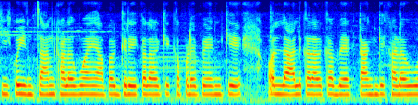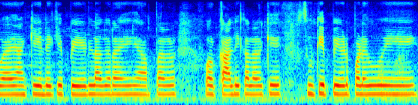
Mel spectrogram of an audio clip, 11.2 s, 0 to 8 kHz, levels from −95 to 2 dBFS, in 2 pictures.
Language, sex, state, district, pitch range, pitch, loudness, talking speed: Hindi, female, Uttarakhand, Uttarkashi, 205-215 Hz, 210 Hz, -18 LUFS, 220 wpm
